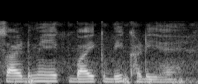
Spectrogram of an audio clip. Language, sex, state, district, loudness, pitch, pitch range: Hindi, male, Uttar Pradesh, Shamli, -15 LUFS, 130 Hz, 120-135 Hz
